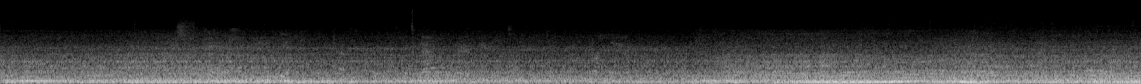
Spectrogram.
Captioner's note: sound of bus driving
